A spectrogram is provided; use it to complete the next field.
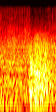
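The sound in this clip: Heavy rain falls by a street as a dense, steady hiss, with a low rumble swelling midway through the second.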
